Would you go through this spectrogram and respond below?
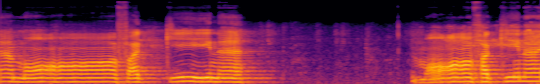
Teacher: یہاں پر اخفاء کا قانون لگے گا، نون ساکن کے بعد فا آئے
